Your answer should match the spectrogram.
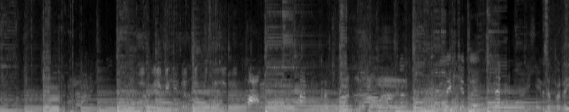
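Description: Acoustic guitar being strummed, chords changing every second or two, with children's voices talking over it.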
